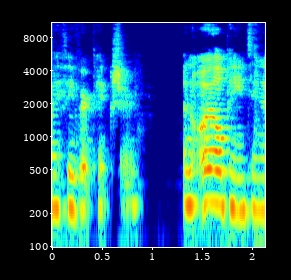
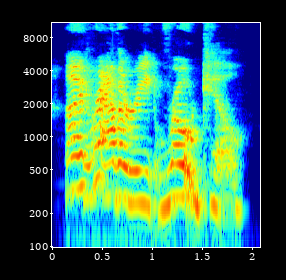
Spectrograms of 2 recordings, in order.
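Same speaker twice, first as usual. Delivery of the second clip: raspy dummy voice, loud and slow; 2 semitones higher, 7 dB louder than usual. Reading a story where a dummy at the dinner table suddenly speaks, rasping. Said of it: "he rasped".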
